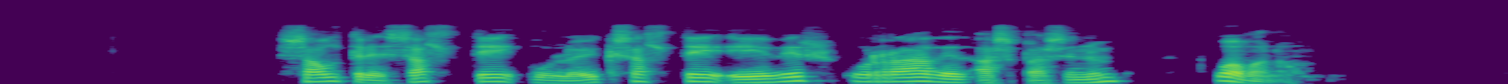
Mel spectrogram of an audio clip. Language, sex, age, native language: Icelandic, male, 40-49, Icelandic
